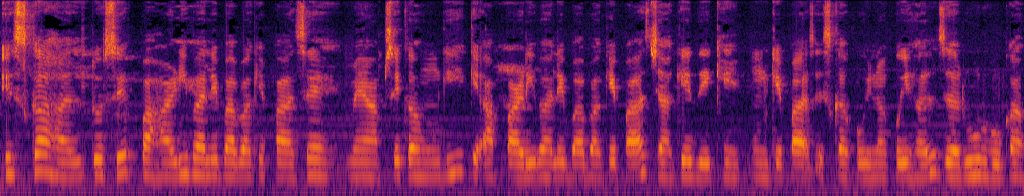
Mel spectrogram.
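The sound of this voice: Over clear background noise, a woman does a cartoonish character voice with a high pitch, monotone, flat intonation, a fairly slow pace and hardly any pauses.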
